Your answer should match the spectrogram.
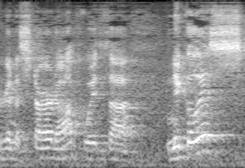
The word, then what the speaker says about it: Nicolas: We're going to start off with Nicholas, or Nicolas, if you pronounce it correctly in French, from Aura, formerly, many of you know him as Nicholas from Video Stitch.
